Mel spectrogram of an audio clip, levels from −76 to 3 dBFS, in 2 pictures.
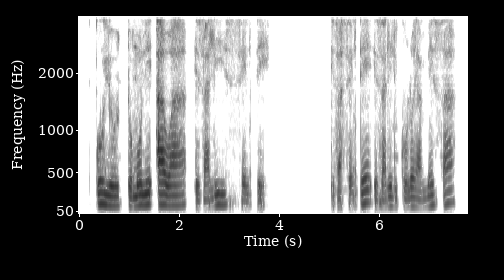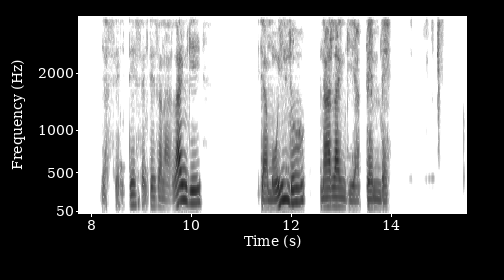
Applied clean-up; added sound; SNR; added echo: none; none; none; none.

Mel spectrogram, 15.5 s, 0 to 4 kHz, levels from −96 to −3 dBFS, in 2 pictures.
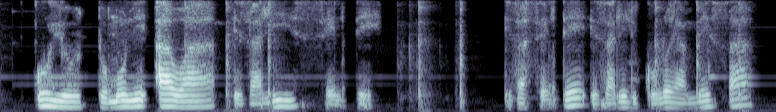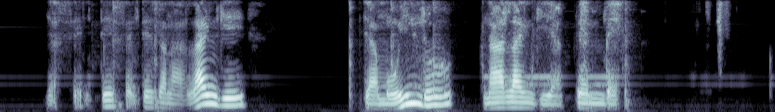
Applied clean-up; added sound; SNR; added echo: neural mask model RNNoise.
